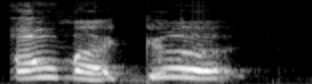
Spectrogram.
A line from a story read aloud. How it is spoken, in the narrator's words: John groaned, while chills suddenly came all over his body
